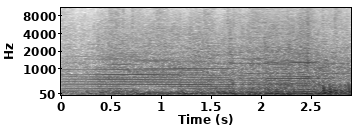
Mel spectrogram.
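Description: A BMW R1200 GS motorcycle rides off-road in The Crew Motorfest racing game, its engine a loud, continuous close drone that builds slightly over a few seconds, with a rough, gravelly texture underneath.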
